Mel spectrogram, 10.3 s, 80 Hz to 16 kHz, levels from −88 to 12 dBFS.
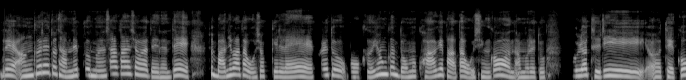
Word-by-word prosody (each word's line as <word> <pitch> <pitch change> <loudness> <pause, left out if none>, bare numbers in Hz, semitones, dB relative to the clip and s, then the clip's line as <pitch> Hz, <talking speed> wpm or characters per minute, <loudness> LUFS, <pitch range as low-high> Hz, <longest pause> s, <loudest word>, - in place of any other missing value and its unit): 네. 250 -2 +1
안 225 +2 +2
그래도 325 +2 +1
답례품은 225 0 -1
사가셔야 300 -2 +1
되는데 195 +3 -1 0.3
좀 275 - 0
많이 200 +3 +2
받아 265 -3 +2
오셨길래 195 -1 -1
그래도 250 -3 -2
뭐 190 -1 -4
그 190 +1 -3
현금 285 +2 +4
너무 195 0 -2
과하게 200 +6 0
받아오신 195 -2 -1
건 230 -2 +3
아무래도 185 0 -4 0.4
돌려드려야 220 -4 +1
될 185 -1 -1
것 250 +8 +2
220 Hz, 310 characters per minute, -23 LUFS, 190-250 Hz, 0.4 s, 현금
